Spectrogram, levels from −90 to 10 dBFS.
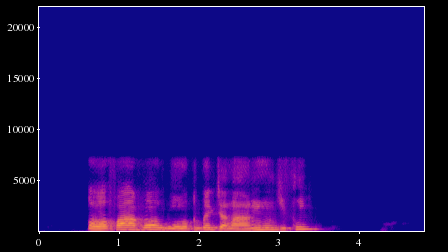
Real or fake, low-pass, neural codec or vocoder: fake; 7.2 kHz; codec, 16 kHz, 1 kbps, FreqCodec, smaller model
